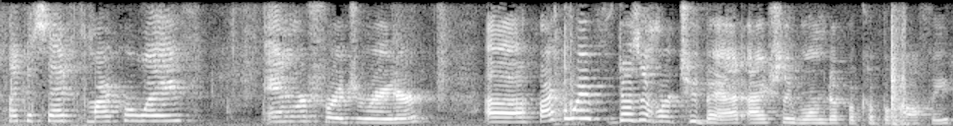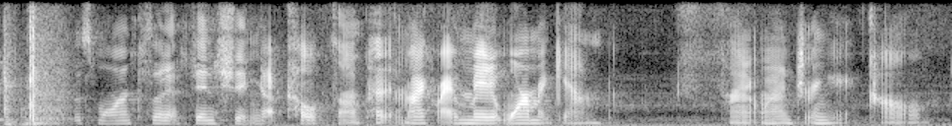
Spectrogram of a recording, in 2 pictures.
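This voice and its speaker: Very fast speech over light background noise. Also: woman. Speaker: travel vlogger. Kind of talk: casual vlog chat. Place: bathroom. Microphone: phone near.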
